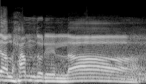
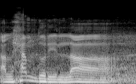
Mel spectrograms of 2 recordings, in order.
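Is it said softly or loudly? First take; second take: loudly; softly. First: It is said louder than before. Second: It is said at a normal, softer volume.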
